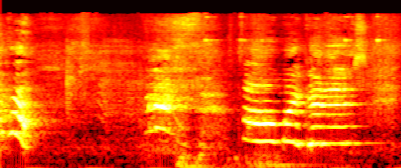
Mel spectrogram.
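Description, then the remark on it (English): A person imitates a dog with a short series of yappy, whiny barks, fairly loud, the voice rising into strained, pitched yelps over about three seconds. “I'll bark for it.”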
